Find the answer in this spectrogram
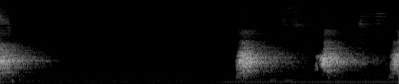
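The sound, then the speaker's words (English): Dogs barking: one bark, a pause of almost two seconds, then a quick series of three loud, harsh barks. No one speaks. “My dogs have just made their appearance.”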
